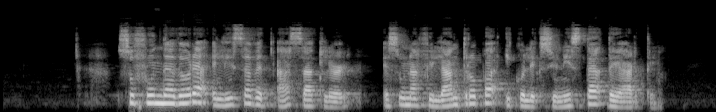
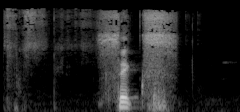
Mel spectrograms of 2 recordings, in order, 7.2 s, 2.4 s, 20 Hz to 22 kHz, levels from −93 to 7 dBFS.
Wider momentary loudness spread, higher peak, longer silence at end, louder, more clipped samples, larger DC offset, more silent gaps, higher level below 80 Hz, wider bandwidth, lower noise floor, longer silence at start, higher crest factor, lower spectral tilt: second, 10 LU vs 18 LU; about the same, -2 dBFS vs -4 dBFS; about the same, 0.55 s vs 0.65 s; first, -18 LUFS vs -23 LUFS; neither; neither; neither; about the same, -62 dBFS vs -64 dBFS; second, 9.6 kHz vs 17 kHz; about the same, -72 dBFS vs -71 dBFS; first, 0.75 s vs 0.05 s; second, 16 dB vs 24 dB; about the same, -3.5 dB/octave vs -2.5 dB/octave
